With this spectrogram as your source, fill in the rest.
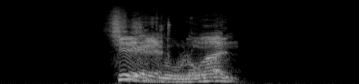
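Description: Two men speak together loudly in unison, close by.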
